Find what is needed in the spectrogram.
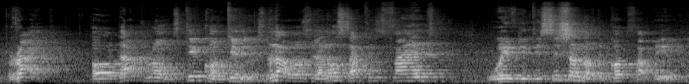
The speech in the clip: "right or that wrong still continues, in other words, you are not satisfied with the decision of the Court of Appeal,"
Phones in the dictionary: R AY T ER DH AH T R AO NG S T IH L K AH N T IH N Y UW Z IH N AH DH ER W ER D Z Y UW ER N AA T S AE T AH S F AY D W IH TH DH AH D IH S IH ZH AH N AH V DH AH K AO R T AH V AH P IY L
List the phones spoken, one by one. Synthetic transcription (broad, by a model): R AY T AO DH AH T R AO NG S T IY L K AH N T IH N Y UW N IH N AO AA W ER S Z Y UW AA N AA T S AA T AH S F AY D W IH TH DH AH D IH S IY SH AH N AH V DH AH K AO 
